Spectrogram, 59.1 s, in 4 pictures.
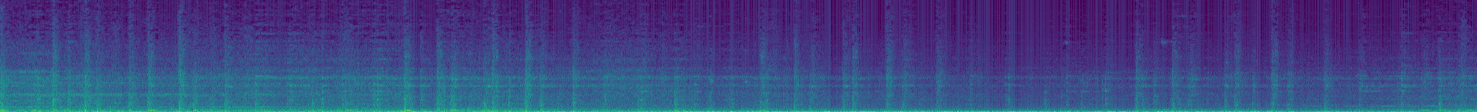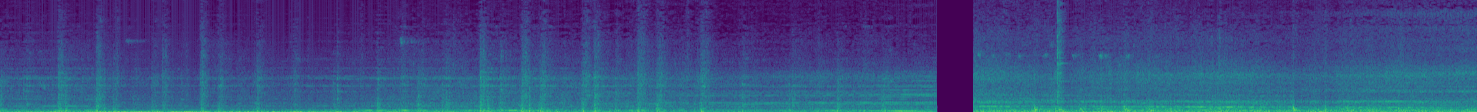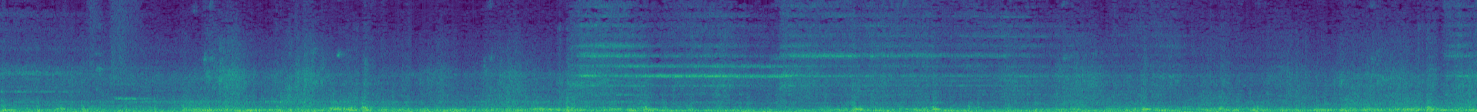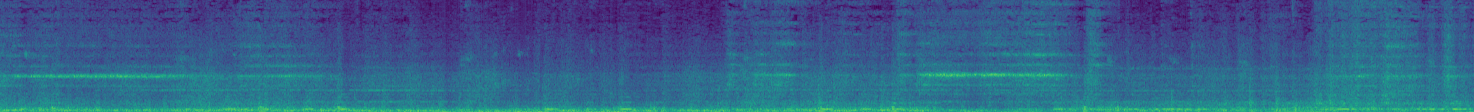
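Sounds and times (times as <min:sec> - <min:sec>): train wheels rumbling on rails: 0:00.0 - 0:59.0
high wheel squeal: 0:28.4 - 0:31.2, 0:35.4 - 0:38.8, 0:44.4 - 0:48.6, 0:53.5 - 0:55.4.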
